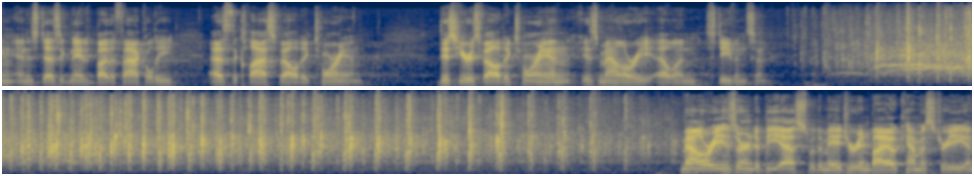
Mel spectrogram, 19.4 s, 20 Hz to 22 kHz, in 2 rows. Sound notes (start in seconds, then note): 8.0 applause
